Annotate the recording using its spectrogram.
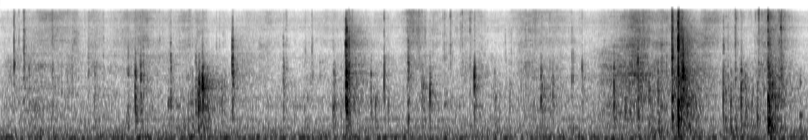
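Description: Paper rustling and crinkling as a page of a thick, heavily decorated journal is turned by hand, with scattered soft clicks and taps. The loudest crackle comes about three and a half seconds in.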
